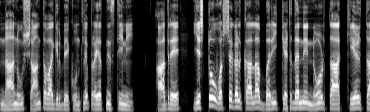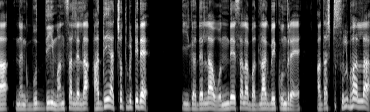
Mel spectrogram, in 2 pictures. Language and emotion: Kannada, disgusted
